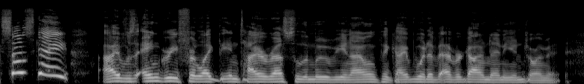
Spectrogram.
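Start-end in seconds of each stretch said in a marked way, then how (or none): 0.0-0.7 put-on cartoon girl voice, very high-pitched, piping. Retelling how the character calls out in the movie: imitating Ponyo's voice. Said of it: "her voice is like".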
